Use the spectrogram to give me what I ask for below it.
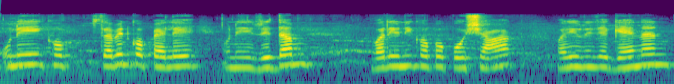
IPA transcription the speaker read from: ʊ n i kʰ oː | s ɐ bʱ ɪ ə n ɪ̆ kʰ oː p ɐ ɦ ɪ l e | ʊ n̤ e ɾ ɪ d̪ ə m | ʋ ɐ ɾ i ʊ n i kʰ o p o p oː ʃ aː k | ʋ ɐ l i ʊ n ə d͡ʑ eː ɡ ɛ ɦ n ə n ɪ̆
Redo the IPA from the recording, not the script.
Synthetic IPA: ʊ n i kʰ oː | s ɐ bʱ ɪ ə n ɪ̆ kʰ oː p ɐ ɦ ɪ l e | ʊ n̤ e ɾ ɪ d̪ ə m | ʋ ɐ ɾ i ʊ n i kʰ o p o p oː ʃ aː k | ʋ ɐ ɾ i ʊ n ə d͡ʑ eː ɡ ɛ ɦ n ə n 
